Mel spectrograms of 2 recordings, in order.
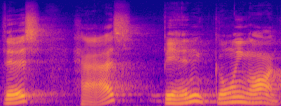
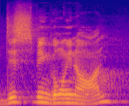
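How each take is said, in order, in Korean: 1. 단어가 더 느리고 각각 또렷하게 말해집니다. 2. 단어가 빠르고 붙어서 들립니다. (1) "되게 중요하게 생각한다면은 this has been going on 이렇게 얘기했을 텐데" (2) "이거 얘기하지 않아도 사람들이 이해할 수 있기 때문에 말이 빠르게 가는 거거든요"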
